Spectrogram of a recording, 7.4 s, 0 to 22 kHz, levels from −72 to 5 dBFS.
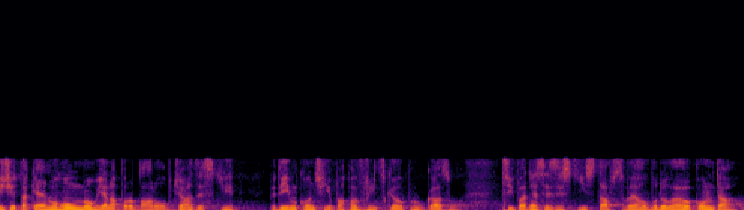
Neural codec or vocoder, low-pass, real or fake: codec, 24 kHz, 0.9 kbps, WavTokenizer, small release; 5.4 kHz; fake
